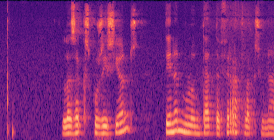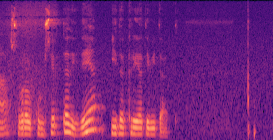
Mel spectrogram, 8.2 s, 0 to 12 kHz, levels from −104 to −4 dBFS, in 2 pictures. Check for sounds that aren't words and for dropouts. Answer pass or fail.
pass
